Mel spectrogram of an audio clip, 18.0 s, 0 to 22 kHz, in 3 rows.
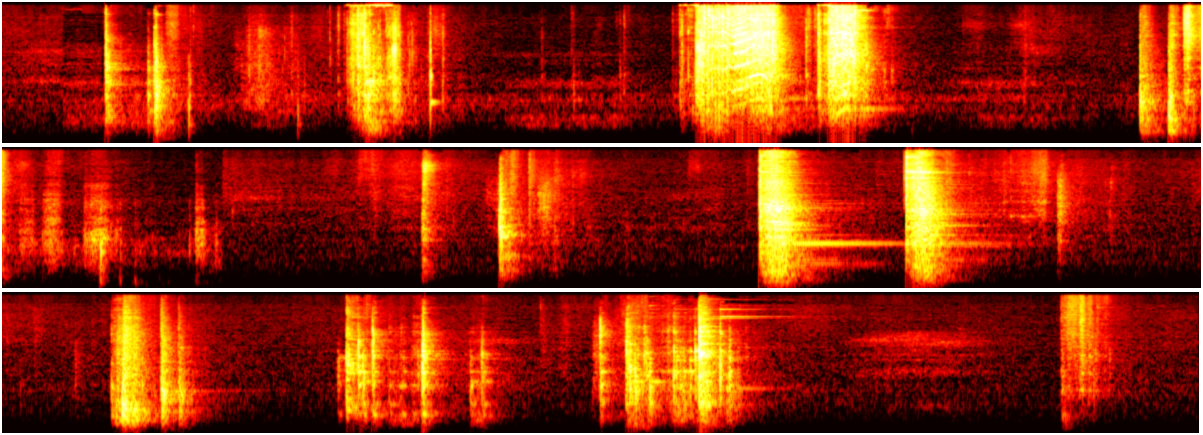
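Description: Metal clicks and clanks from work on a ball joint nut of a Volvo 240, a series of sharp, separate taps and rattles in close, quiet bursts with pauses between, one longer scraping burst near the start.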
